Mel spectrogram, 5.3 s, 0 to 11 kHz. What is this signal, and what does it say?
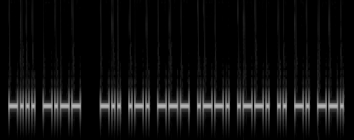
Morse code, heard as a keyed tone, about 28 wpm, 700 Hz. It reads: BY DROPPING
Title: Pangram Challenge v2 - 28wpm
